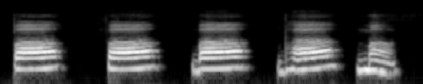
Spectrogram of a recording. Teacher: प वर्ग में जितने भी वर्ण हैं वह सब होठों की सहायता से बोले जा रहे हैं, तो उसे क्या कहते हैं, ओष्ठ्या वर्ण।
